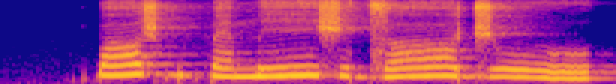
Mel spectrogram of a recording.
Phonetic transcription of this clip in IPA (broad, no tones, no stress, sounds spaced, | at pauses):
k͡p ɒː ʃ ɡ͡b u k͡p æ m eː ʃ e d͡z ɒː d͡ʒ oː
